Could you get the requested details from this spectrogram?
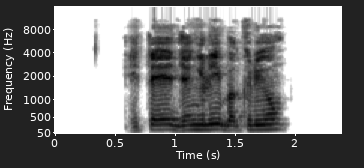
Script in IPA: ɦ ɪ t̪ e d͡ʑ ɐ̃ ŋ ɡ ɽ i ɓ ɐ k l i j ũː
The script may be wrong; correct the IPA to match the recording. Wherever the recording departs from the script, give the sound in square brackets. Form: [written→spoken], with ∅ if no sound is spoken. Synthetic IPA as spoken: ɦ ɪ t̪ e d͡ʑ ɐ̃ ŋ ɡ [ɽ→l] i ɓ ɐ k [l→ɾ] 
